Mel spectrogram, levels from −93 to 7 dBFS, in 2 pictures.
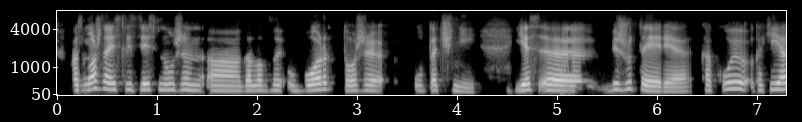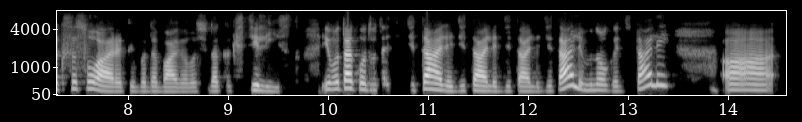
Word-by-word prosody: Возможно, 220 +5 +1
если 215 -1 0
здесь 205 +2 -1
нужен, 205 -2 -4
а, 175 -1 0
головной 180 +1 -3
убор, 190 +5 +1
тоже, 185 +1 -2
э, 180 - 0 0.3
уточни. 180 -5 -6 0.4
Ес 195 +1 +2
э, 180 -2 +5 0.3
бижутерия, 170 -10 0
какую, 230 +6 -1
какие 205 +4 -3
аксессуары 220 -8 +2
ты 160 - -13
бы 155 +1 -8
добавила 150 -2 -3
сюда 165 +2 -6
как 170 +1 -19
стилист? 160 -6 -5 0.3
И - - +1
вот 235 +1 0
так 260 -3 +8
вот, 220 -2 0
вот 200 - -12
эти 205 - -12 0.2
детали, 200 -3 +5
детали, 170 0 +2
детали, 160 0 -3
детали, 170 - +4
много 190 -3 -5
деталей. 350 - -1 0.6
А, 200 -1 +3
185 Hz, 145 wpm, -21 LUFS, 170-210 Hz, 0.6 s, так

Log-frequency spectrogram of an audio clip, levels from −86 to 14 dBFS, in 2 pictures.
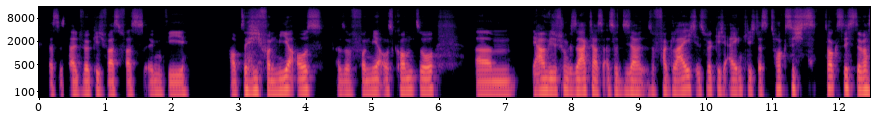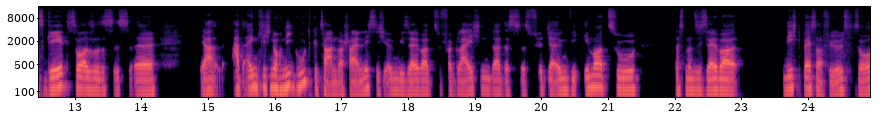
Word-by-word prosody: Das - - -8
ist - - -12
halt 95 0 -1
wirklich 95 +1 -1
was, 90 -1 0
was 90 0 -3
irgendwie 90 -1 -3 0.6
hauptsächlich 100 +4 0
von 100 -2 0
mir 110 +3 +3
aus 115 +1 +1
also 95 +1 -4
von 95 +1 -4
mir 105 +1 +2
aus 105 -1 -5
kommt 110 +1 +1
so. 115 0 +3 0.6
Ähm, 95 0 +1 0.2
ja, 110 +3 +5
wie 110 - +3
du 110 - +1
schon 110 +1 -4
gesagt 105 +1 +4
hast, 100 -3 +1
also 105 0 -5
dieser 100 0 -1
so 100 +2 -12
Vergleich 105 +4 +1
ist 105 +1 -9
wirklich 115 0 -4
eigentlich 105 +1 -3
das 100 - -6
toxischs 120 0 -4
toxischste, 125 0 +1
was 115 -3 +1
geht 125 +6 +5
so 125 -4 +4
also, 115 -1 +3
das 105 0 -9
ist, 110 +1 -9
äh 100 +1 +3 0.7
ja, - - +1 0.2
hat - - 0
eigentlich 130 +1 0
noch 130 -3 +4
nie 140 +4 +2
gut 160 +7 0
getan, 85 +2 0
wahrscheinlich, 90 +7 -1
sich 100 -4 -9
irgendwie 105 -1 -4
selber 100 0 +2
zu 105 - -19
vergleichen. 105 +3 -3
Da 105 -1 0
das 100 0 -8
das 95 0 -9
führt 110 0 -11
ja - - +2
irgendwie 105 -1 -2
immer 130 +2 +3
zu, 115 -2 -1 0.5
dass 105 0 -7
man 110 -1 0
sich 110 -1 -4
selber 110 0 +5 0.6
nicht 125 +2 -3
besser 120 -6 +1
fühlt, 90 +5 -2
so, 110 -1 -1
105 Hz, 170 wpm, -24 LUFS, 100-115 Hz, 0.7 s, ja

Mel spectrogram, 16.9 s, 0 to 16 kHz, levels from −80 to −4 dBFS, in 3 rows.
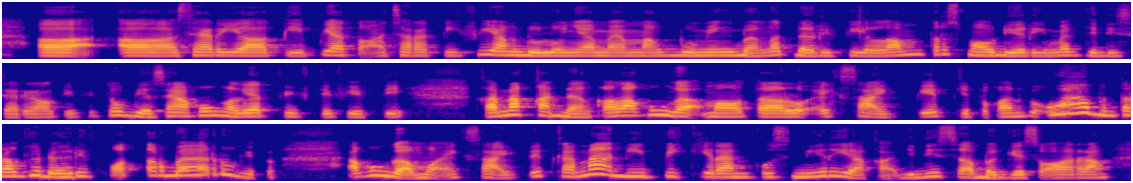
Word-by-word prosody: eee 165 -1 +6 0.2
eee, 165 -1 +5
serial 175 -1 +1
TV 165 +4 -5
atau - - -8
acara 170 -1 -5
TV 175 +6 -5
yang 190 -2 +1
dulunya 170 0 +1
memang 165 0 -3
booming 175 0 -1
banget 180 +5 -1
dari 165 - -1
film, 170 +6 -2
terus 235 +1 -8
mau 180 -6 +1
di-remake 165 +2 -2
jadi 160 -1 -6
serial 155 -1 -5
TV 165 - -16
itu 230 - -2
biasanya 195 0 +1
aku 225 - +1
ngelihat 180 -3 +1
fifty-fifty, 160 -2 -9 0.3
karena 185 +8 +6
kadang 160 -7 +1
kala 195 +4 +7
aku 260 - 0
enggak 190 -6 +3
mau 170 0 +4
terlalu 170 0 +3
excited 175 +1 -3
gitu, 165 - -11
kan, 175 +2 -2
"Wah, 365 +3 +4
bentar 235 0 +2
lagi 255 +2 -2
ada 200 - +2
Harry 215 +3 -2
Potter 135 - -2
baru." 325 +2 +1
Gitu. - - -10 0.4
Aku 275 - +1
nggak 255 - +5
mau 165 -1 -2
excited 175 +3 -4
karena 325 +11 +4
di 225 - -1
pikiranku 195 -2 -2
sendiri, 205 +4 -3
ya, - - +1
Kak, 155 - -8
jadi 180 +7 -4
sebagai 170 -5 -1
seorang 165 +1 0
175 Hz, 200 wpm, -23 LUFS, 165-200 Hz, 0.4 s, kala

